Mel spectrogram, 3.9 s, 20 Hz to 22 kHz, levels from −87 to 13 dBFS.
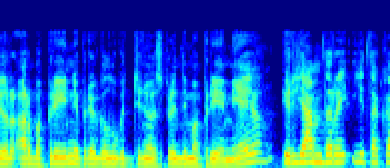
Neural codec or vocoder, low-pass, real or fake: none; 9.9 kHz; real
